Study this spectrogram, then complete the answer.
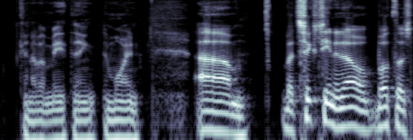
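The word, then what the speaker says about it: Des Moines: And I know it's pronounced De Moine. That's just kind of a me thing. De Moines.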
